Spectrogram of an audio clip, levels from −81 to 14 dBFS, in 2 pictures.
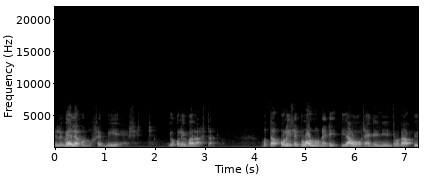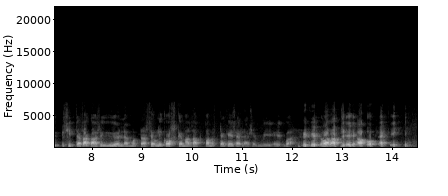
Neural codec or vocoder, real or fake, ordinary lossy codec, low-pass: none; real; none; 7.2 kHz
